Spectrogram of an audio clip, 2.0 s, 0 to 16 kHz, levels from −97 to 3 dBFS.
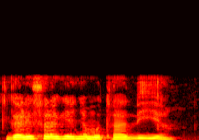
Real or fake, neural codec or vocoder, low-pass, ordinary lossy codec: real; none; 7.2 kHz; none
